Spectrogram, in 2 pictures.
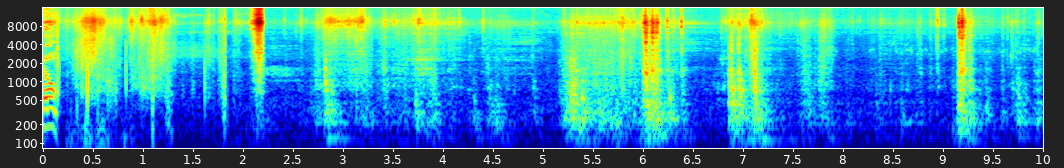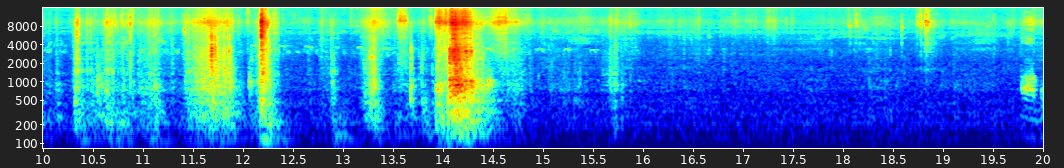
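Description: Nylon cast net with lead sinkers being handled and gathered in an aluminium boat: irregular rustling, scraping and jingling, with sharp knocks of the weights against the metal hull, the loudest about fourteen seconds in. The last few seconds are nearly quiet.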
